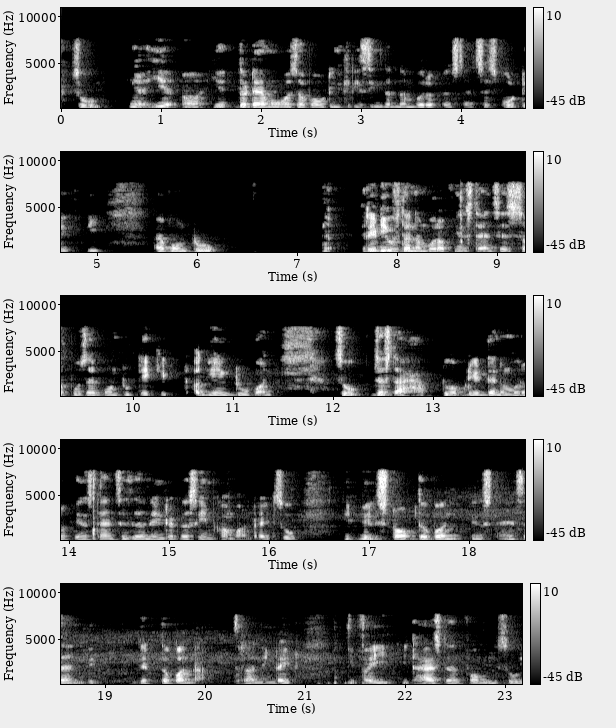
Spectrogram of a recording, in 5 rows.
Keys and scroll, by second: 21.3 space.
